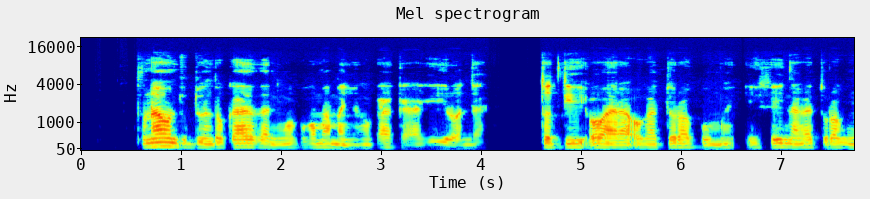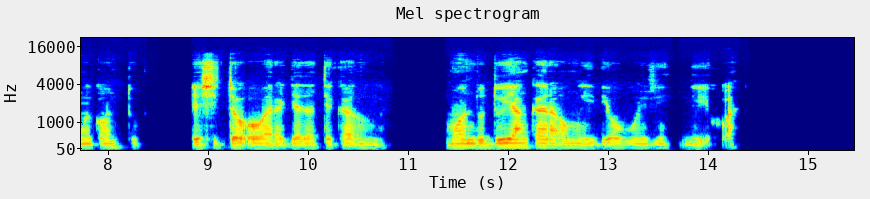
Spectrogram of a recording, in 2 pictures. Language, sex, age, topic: Oshiwambo, male, 18-24, agriculture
